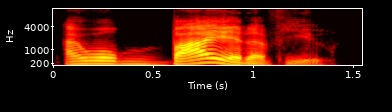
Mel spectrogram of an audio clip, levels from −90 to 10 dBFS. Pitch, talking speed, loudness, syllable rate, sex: 155 Hz, 235 wpm, -18 LUFS, 4.7 syllables/s, female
